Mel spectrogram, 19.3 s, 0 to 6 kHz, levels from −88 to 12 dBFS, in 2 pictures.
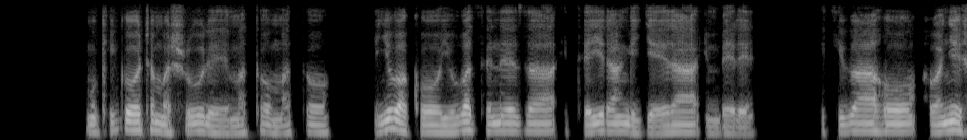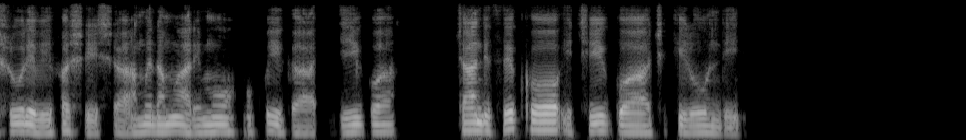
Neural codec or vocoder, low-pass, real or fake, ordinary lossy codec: none; 5.4 kHz; real; Opus, 64 kbps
